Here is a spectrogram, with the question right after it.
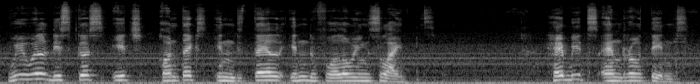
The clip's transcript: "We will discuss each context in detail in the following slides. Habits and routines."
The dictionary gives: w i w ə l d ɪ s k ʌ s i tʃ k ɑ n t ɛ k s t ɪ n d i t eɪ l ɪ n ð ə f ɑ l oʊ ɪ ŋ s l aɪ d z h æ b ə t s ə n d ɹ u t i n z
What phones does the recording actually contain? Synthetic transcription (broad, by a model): w i w ə l d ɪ s k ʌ s i tʃ k ɑ n t ɛ k s t ɪ n d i t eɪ l ɪ n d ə f ɑ l oʊ ɪ ŋ s l aɪ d h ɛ b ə t s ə n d ɹ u t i n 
